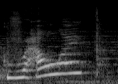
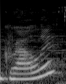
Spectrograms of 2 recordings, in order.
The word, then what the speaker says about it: Growlithe: Oh my god, we could have got a Growlithe? Or Growlithe? I always want to say Growlithe, but the word lithe is pronounced lithe. So shouldn't it be Growlithe?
